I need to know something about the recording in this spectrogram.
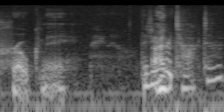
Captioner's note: whispers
